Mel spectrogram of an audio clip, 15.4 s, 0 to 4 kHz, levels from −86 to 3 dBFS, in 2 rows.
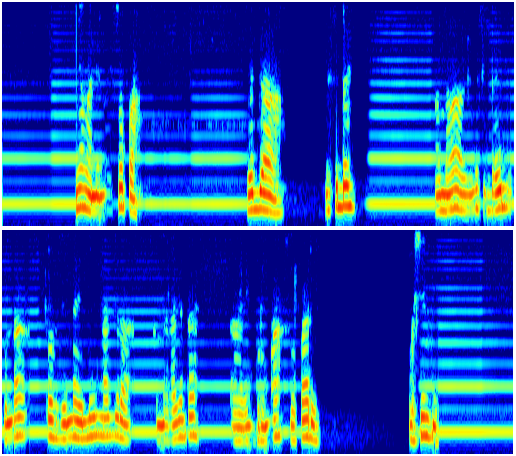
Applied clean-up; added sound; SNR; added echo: neural mask model RNNoise.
